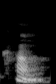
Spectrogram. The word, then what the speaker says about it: come: कम, जिसे आप कम बोलते हैं, एक्चुअली ये कम नहीं होता, बल्कि इसे बोलेंगे खम, कम ऑन, कम।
